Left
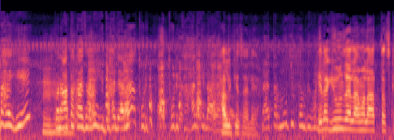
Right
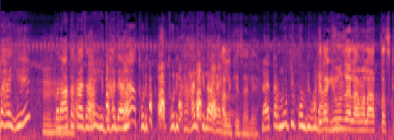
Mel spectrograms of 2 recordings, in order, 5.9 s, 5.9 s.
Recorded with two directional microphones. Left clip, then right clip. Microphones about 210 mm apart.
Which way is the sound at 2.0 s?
30° right (ahead or behind).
